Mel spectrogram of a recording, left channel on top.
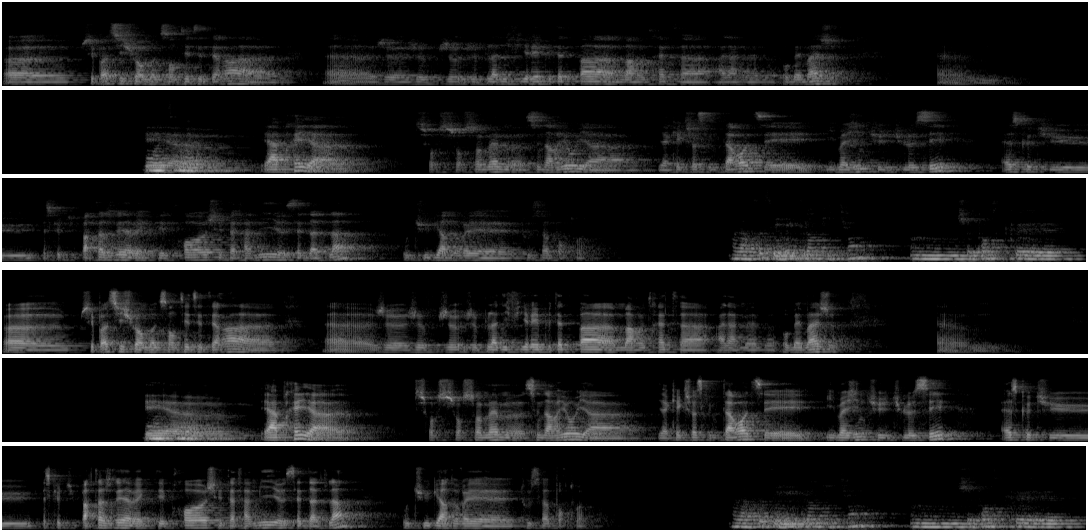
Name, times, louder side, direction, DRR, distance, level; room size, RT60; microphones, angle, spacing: voice 1, 0.0-3.0 3.2-8.7 9.4-10.0 12.3-14.4 15.0-20.3 20.9-25.2 25.7-27.5, right 4 dB, 75° right, 9 dB, 0.6 m, -36 dB
voice 2, 12.3-12.8 29.0-30.4 30.8-32.2, equal, 30° left, -5 dB, 2.3 m, -33 dB
8.5 x 5.2 x 4.8 m, 1.2 s
head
